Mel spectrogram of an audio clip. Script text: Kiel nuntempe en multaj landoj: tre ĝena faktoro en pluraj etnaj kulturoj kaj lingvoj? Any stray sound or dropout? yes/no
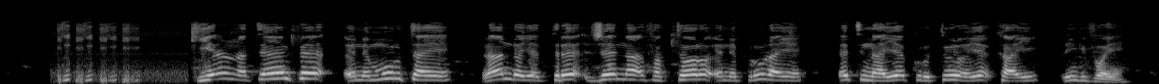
yes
